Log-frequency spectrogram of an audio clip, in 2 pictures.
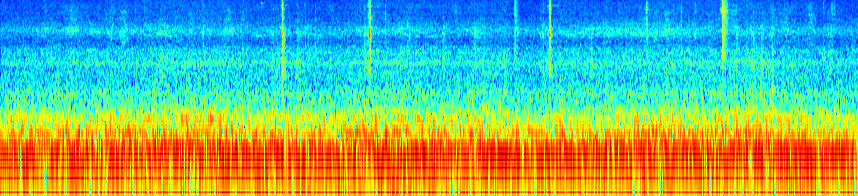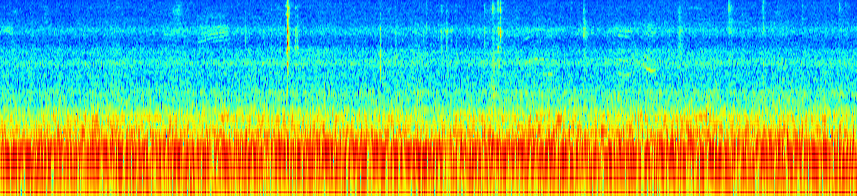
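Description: A jet engine roars in a low, steady drone inside an airliner cabin.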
